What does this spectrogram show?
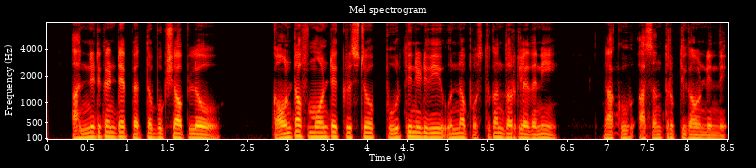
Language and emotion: Telugu, sad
